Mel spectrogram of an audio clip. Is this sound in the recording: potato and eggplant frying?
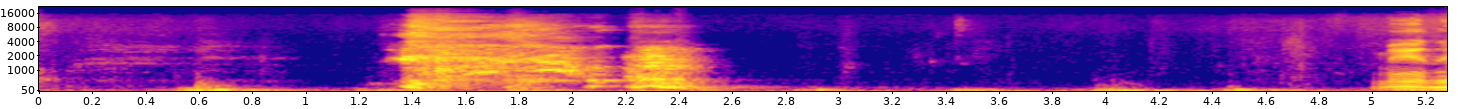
no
